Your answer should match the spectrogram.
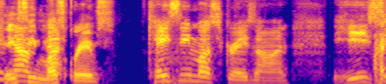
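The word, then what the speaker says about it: Kacey Musgraves: So Howard Stern had Kelsey, you guys say her name, Musgrave? Casey now, Musgraves.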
